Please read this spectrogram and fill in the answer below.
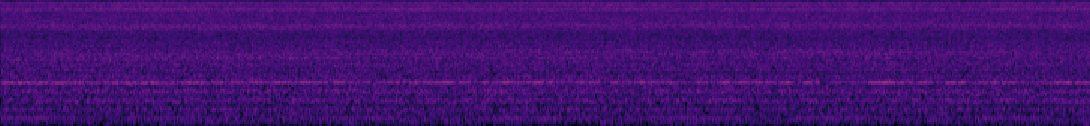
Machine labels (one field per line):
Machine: fan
